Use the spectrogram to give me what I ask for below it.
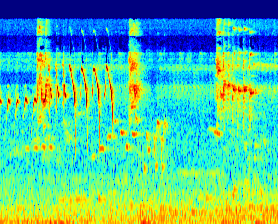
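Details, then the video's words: Chirping white-headed munia (emprit kaji) for stimulating pet birds to sing: a few quick high notes, then a string of loud downward-swooping chirps, a short pause, and a later buzzy, hissing twitter. "suara kicauan burung emprit kaji gacor pancingan burung pipit emprit peking bondol hajimu biar gacor"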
